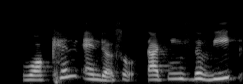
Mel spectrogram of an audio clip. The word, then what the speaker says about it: Wochenende: So for weekend, the word is Wochenende. So the article is das or Wochen and then ender. So we have double en two times. Wochen ender. Wochen ender.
